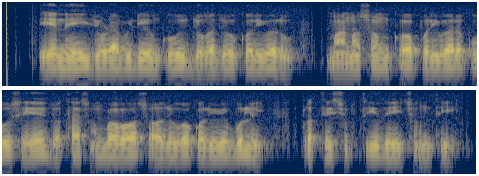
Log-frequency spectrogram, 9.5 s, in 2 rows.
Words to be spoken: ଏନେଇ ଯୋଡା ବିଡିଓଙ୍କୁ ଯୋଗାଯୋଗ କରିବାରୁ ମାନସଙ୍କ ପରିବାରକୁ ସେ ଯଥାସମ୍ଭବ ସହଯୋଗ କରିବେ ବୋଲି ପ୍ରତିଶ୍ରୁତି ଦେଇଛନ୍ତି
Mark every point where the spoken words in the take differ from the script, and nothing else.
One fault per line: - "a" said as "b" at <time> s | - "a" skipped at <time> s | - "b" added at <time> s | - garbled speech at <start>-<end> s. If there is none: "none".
none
